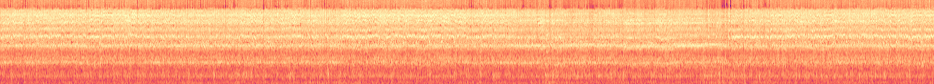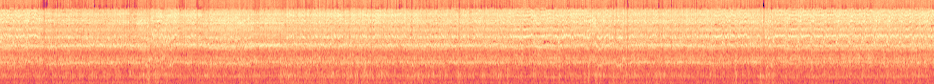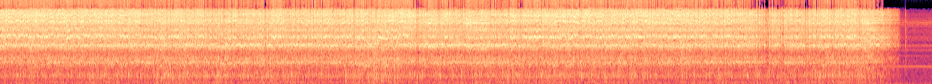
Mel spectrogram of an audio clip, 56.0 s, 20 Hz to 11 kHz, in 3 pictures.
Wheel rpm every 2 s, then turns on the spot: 230, 230, 230, 220, 230, 230, 230, 220, 230, 220, 230, 230, 230, 230, 230, 230, 230, 210, 220, 230, 230, 230, 230, 230, 230, 230, 230, 50.
none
